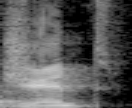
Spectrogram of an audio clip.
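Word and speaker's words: djent: How it's gent. Pronounced?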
